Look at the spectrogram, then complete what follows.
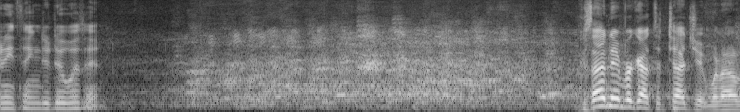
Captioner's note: audience laughing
